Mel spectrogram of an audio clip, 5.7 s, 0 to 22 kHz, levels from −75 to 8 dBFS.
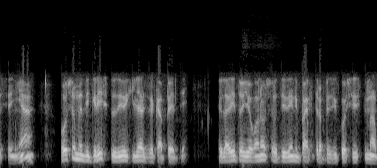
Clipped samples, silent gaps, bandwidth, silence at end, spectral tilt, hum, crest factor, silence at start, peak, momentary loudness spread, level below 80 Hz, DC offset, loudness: under 0.1%; none; 7.6 kHz; 0 s; -6.5 dB/octave; none; 14 dB; 0 s; -2 dBFS; 7 LU; -62 dBFS; under 0.1%; -15 LUFS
